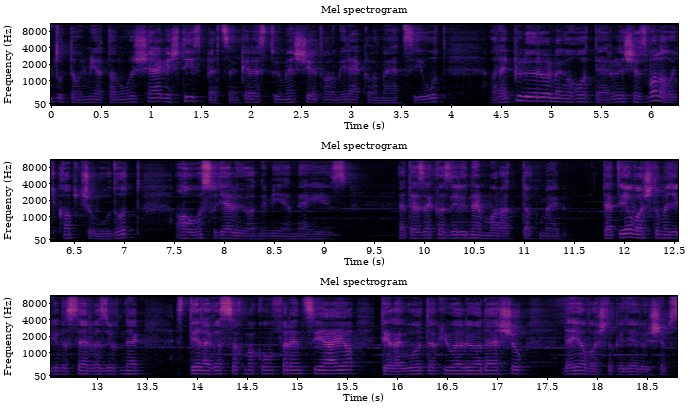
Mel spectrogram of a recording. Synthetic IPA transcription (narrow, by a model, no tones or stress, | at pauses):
mt̪ut̪ːomɦomiɒt̪ɒnulʃaːɡeːʃt̪iːspɛrt̪sɛŋkɛɾɛst̪ylmɛʃeːlt̪ʋɒlɒmiɾɛklɒmaːt̪sijoːt̪ | ɒɾɛpyløːɾøːlmɛɡɒɦo̞t̪ɛlɾøːleːʃɛzʋɒlɒɦo̞ckɒpt͡ʃo̞loːd̪o̞t̪ː | ɒɦo̞sho̞ɟɛløːɒd̪nimijɛnːɛɦeːz | t̪ɛaːt̪ɛzɛkɒzeːɾynɛmːɒɾɒt̪ːɒkmɛɡ | t̪ɛaːt̪jɒvɒʃlo̞mɛɟeːpkːeːnt̪ɒsɛrvɛzøːknɛk | ɛst̪eːlːɛɡɒsɒkmɒko̞ɱfɛɾɛnt̪sijaːjɒt̪eːnlːɛɡʋo̞lt̪ɒkjoːɛløːɒd̪aːʃo̞k | d̪ɛjɒvɒʃlɒkɛɟɛɾøːʃɛb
